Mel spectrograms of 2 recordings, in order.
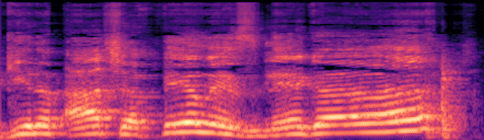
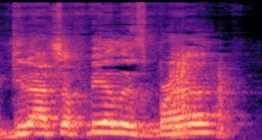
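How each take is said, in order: First: High, loud street-talk scolding; louder, harder telling-off; blunt spirit voice, stronger. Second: High, loud, no-nonsense push; blunt spirit voice. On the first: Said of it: "My spirit guy said". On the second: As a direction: snap them out of moping, loudly. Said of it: "It's telling me". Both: Retold or imitated.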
